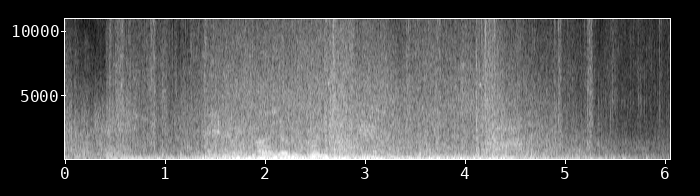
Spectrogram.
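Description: A submachine gun fires single loud shots.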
